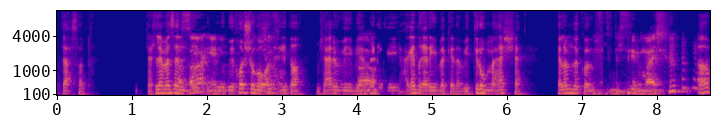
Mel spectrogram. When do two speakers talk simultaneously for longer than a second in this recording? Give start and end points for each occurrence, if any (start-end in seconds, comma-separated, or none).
1.6-3.0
